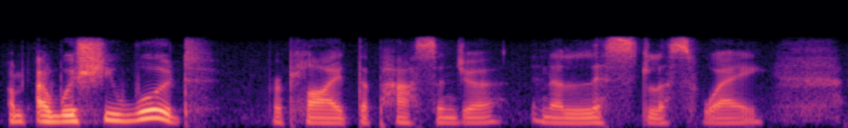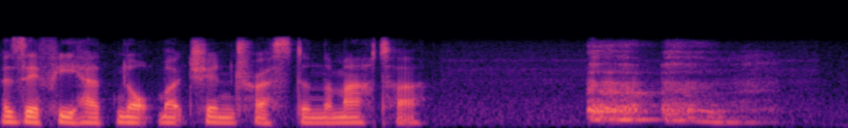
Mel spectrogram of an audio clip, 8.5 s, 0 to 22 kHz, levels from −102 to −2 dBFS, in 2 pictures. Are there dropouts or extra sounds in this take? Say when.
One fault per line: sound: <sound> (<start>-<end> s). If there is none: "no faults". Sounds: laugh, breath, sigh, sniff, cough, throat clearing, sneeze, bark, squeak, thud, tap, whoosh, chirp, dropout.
sound: throat clearing (7.2-8.2 s)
